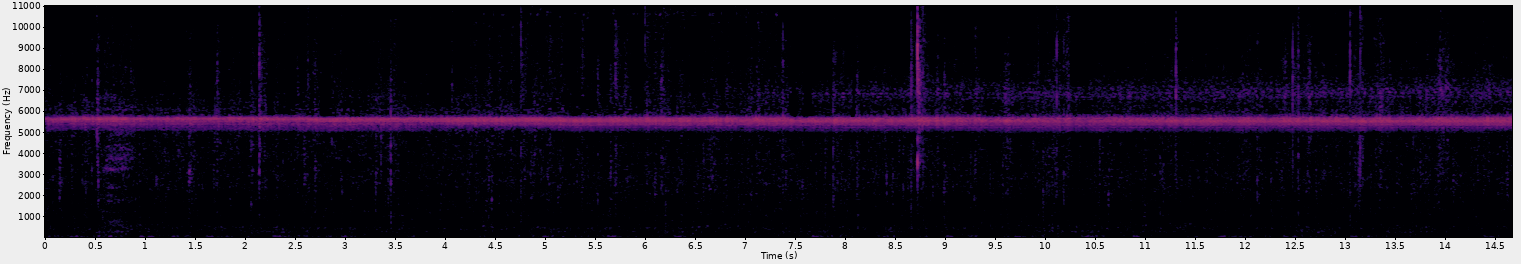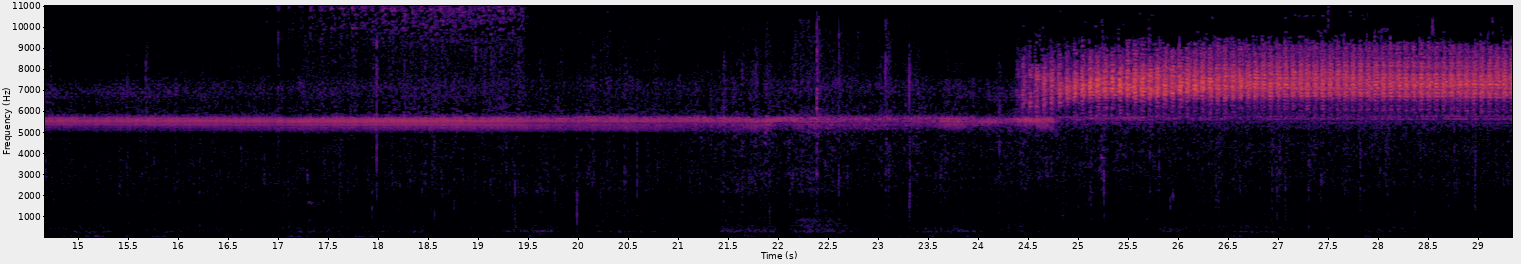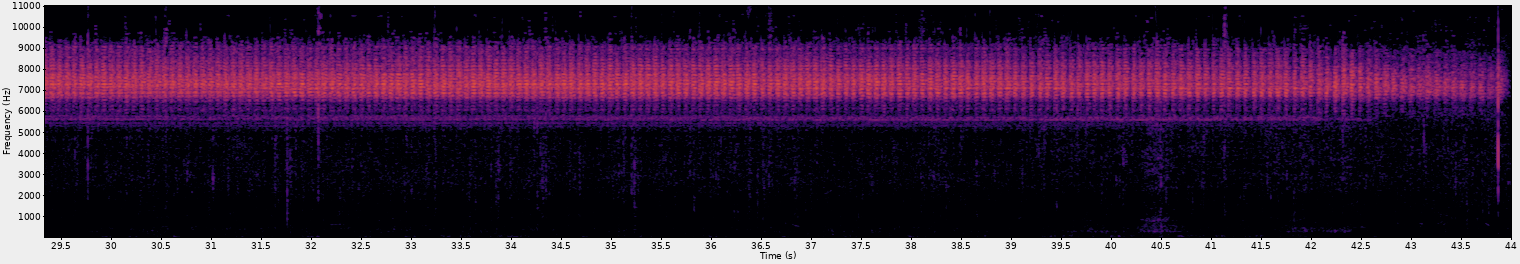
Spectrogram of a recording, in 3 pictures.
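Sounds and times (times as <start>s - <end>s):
insects trilling: 0.0s - 44.0s
higher-pitched insect trill: 15.4s - 44.0s.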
